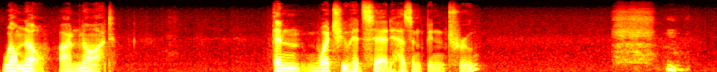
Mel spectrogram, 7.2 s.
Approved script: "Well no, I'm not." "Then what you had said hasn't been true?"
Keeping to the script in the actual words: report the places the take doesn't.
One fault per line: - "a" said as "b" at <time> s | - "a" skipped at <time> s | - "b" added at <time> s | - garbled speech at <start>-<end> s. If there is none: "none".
none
